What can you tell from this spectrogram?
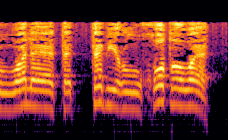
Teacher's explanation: قرأ ورش كلمة خطوات بإسكان الطاء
